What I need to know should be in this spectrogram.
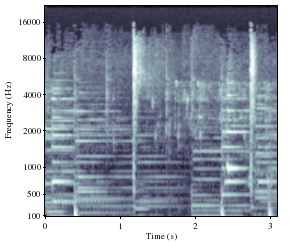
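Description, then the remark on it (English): A pale, rusty red German Pinot Noir pours from the bottle into a glass in short gurgling bursts, with a few soft knocks and a ringing, tonal resonance. The pouring is fairly quiet, with no talking. “It's almost pouring out a little like rusty red colored.”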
